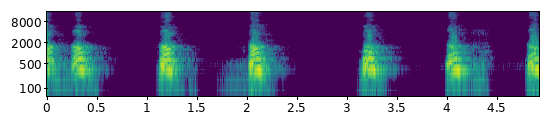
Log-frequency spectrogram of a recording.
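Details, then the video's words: Great Dane, one of two housemates, turning its attention toward the person filming: deep, loud barks repeated about once every second, each a short harsh burst, in a quiet indoor room. "Great danes make strange noise"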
